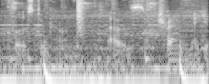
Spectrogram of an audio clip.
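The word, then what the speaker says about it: Connan: I think it's pronounced Conan. – No, it's actually Conan.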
